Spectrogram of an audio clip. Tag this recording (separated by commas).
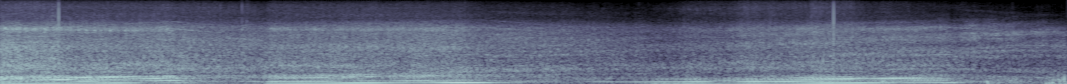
Vehicle, Motor vehicle (road), Truck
